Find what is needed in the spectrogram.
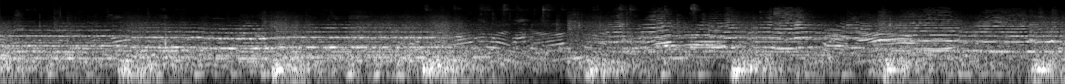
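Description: A Spanish Holy Week cornet-and-drum band (banda de cornetas y tambores) playing a processional march: held cornet chords over drum beats, with a few sliding cornet notes.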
